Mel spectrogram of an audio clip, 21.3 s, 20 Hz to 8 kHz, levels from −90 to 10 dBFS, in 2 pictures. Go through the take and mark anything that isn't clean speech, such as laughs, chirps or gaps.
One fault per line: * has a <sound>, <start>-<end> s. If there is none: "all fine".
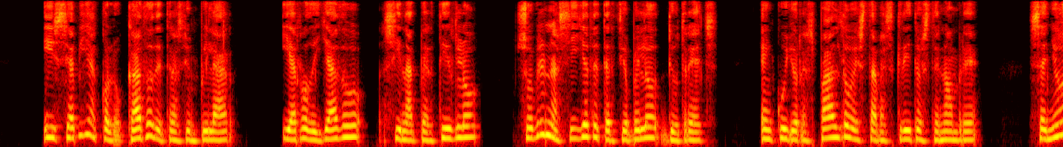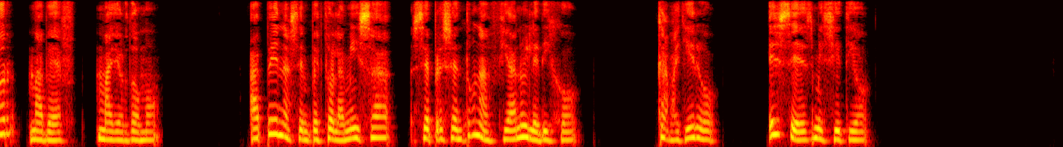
all fine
